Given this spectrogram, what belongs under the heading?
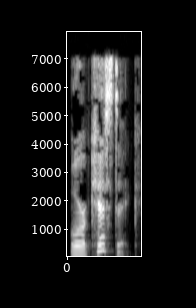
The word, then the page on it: orchestic: British English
